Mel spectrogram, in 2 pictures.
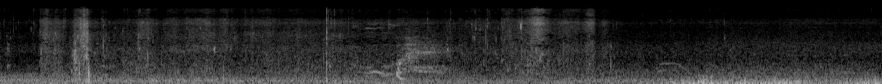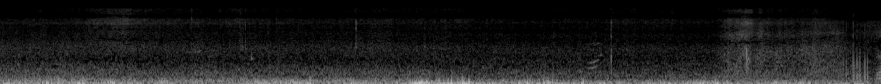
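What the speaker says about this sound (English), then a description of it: "It's a windy day today." Strong wind gusts over a riverbank, a rough broadband buffeting that rises and falls across the whole stretch, with occasional handling knocks close by.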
